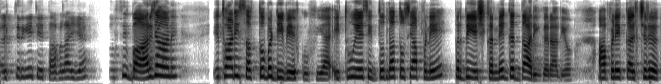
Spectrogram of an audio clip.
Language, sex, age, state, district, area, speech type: Dogri, female, 18-30, Jammu and Kashmir, Samba, rural, spontaneous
